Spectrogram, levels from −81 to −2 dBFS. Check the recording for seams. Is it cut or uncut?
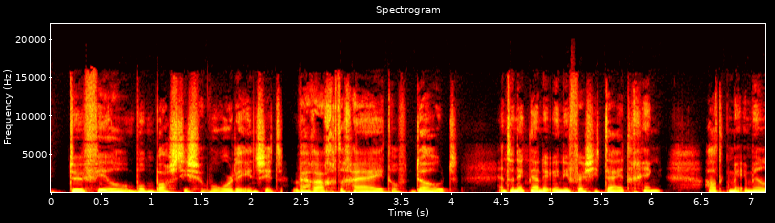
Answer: cut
